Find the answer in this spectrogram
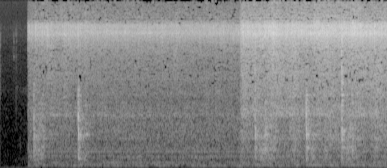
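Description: Cauliflower pieces, onion and capsicum sizzling in sauce in a nonstick kadai as they are stirred with a wooden spatula, with a few light taps of the spatula against the pan. The sizzle starts suddenly about half a second in and steps louder about five seconds in.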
